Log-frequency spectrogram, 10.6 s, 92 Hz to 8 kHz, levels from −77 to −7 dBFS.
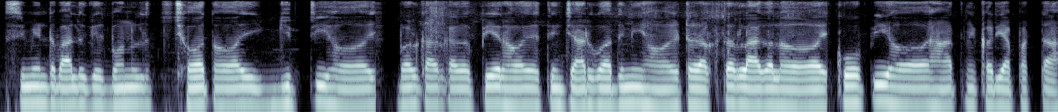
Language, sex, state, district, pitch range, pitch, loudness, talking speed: Maithili, male, Bihar, Samastipur, 115-125 Hz, 120 Hz, -19 LUFS, 145 wpm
